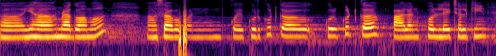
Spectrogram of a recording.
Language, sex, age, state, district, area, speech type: Maithili, female, 18-30, Bihar, Darbhanga, rural, spontaneous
